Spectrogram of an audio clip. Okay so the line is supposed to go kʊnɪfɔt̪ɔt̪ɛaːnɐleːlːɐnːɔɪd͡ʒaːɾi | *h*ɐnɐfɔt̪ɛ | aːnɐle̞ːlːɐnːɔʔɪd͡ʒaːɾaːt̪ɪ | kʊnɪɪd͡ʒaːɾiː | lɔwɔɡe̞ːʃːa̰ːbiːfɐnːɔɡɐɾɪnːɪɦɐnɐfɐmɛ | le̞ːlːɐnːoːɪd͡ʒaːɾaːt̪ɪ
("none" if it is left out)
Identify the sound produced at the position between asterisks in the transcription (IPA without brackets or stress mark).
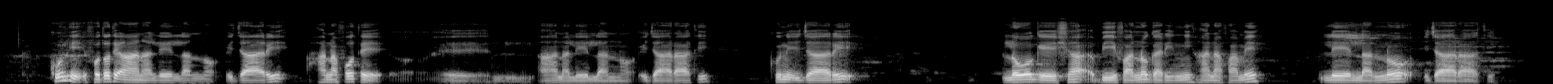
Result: h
